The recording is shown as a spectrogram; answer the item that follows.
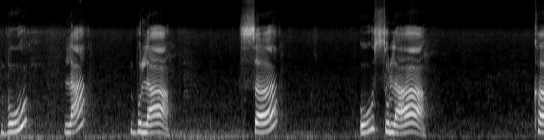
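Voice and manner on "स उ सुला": very slow, vowel then word; slow sounding out. Shown as a demonstration. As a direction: stretch it out for children. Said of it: "बू से बनाएंगे हम".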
